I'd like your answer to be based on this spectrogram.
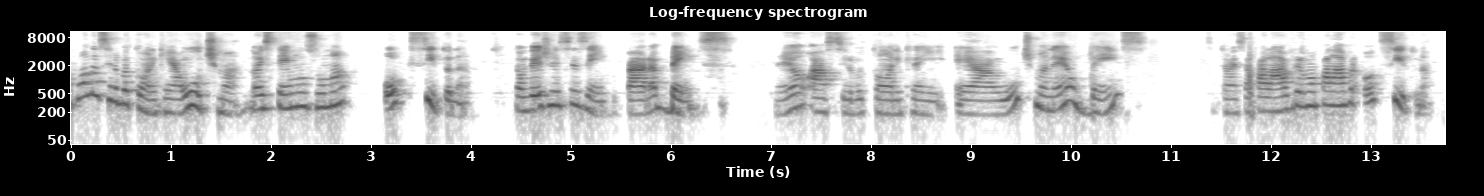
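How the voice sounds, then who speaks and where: A woman's voice: on the high side, husky. A woman teacher, explaining a recorded lesson patiently and often checking in with her students. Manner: patient and explanatory, with frequent tag questions.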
